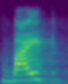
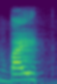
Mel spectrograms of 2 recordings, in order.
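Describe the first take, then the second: The two takes are said the same way.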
